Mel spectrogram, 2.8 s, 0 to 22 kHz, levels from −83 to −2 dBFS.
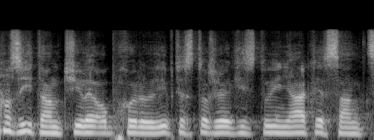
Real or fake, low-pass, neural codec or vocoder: fake; 9.9 kHz; codec, 16 kHz in and 24 kHz out, 0.8 kbps, FocalCodec, streaming, 65536 codes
